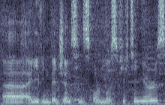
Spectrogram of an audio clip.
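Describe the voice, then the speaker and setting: A man with a French accent and ordinary pitch variation, music in the background and audible room echo. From France, Paris. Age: 40s. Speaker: street photographer. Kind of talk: casual interview. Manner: halting.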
